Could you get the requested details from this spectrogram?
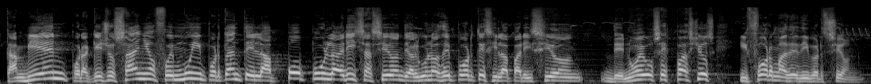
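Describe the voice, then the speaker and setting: A man with an Argentine Spanish accent narrating a scripted educational program in a lively, conversational way. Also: high-pitched, moderate pace, hardly any pauses.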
